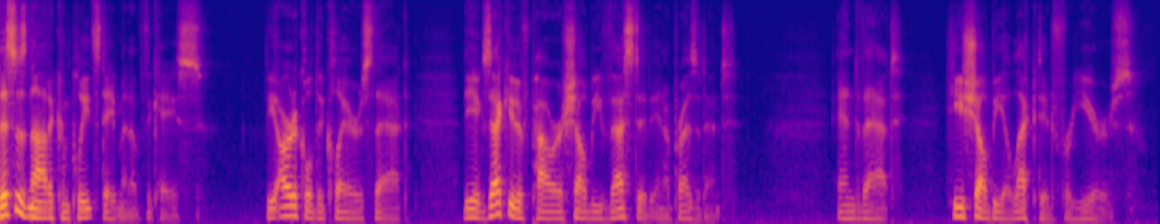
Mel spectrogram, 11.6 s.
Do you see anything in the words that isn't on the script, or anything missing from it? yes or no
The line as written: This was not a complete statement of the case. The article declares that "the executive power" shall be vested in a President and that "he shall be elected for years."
yes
